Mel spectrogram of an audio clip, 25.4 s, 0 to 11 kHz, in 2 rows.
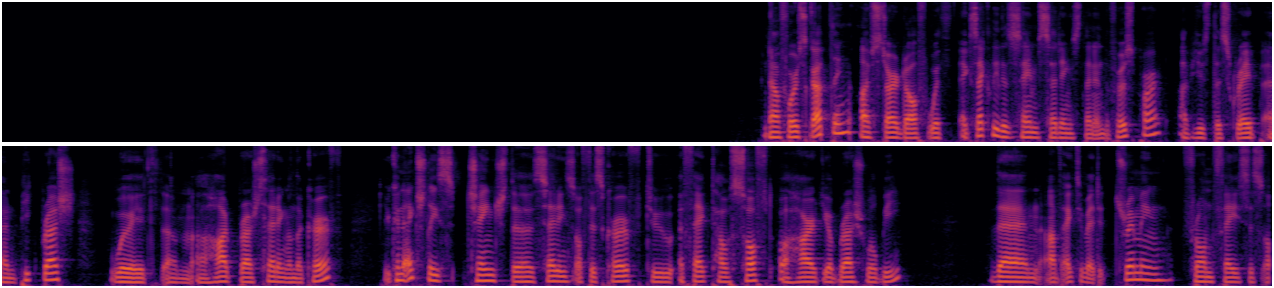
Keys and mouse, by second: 0.0-2.3 typing, 1.4 click, 2.1-2.7 middle drag, 3.7-4.7 middle drag, 4.7-5.2 drag, 5.3 click, 5.8 m, 6.5 t, 6.7 t, 10.5-11.4 middle drag, 14.7-18.1 drag, 18.2 shift+f, 19.8-21.5 drag, 20.4 shift+f, 24.1 f.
